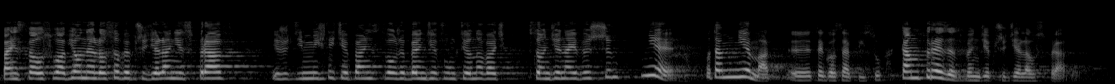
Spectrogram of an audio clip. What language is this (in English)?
Polish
